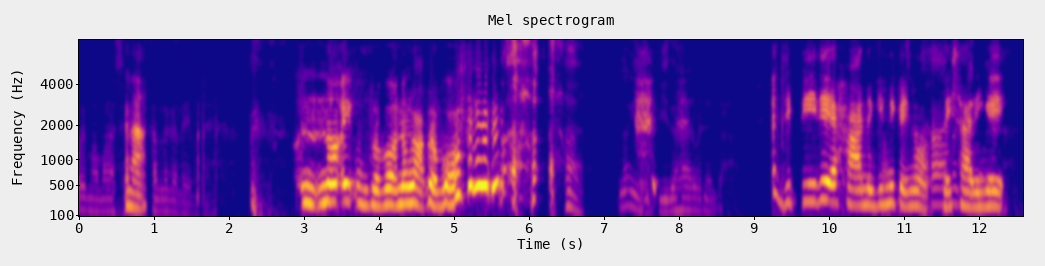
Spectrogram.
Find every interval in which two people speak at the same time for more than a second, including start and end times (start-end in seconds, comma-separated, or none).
10.4-12.1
